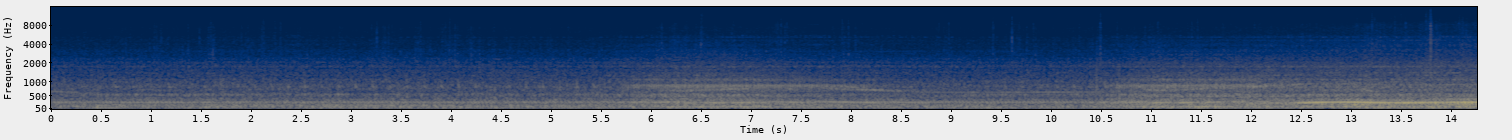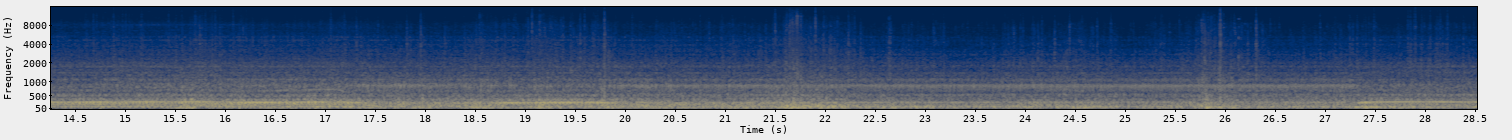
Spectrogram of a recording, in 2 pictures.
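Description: Caterpillar C13 ACERT diesel engine of a 2006 MCI D4500CL coach, driving through its Allison B500R automatic transmission, running under way. Its pitch rises and falls several times as the coach speeds up and the gearbox shifts, and it grows louder about halfway through as the coach pulls harder.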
